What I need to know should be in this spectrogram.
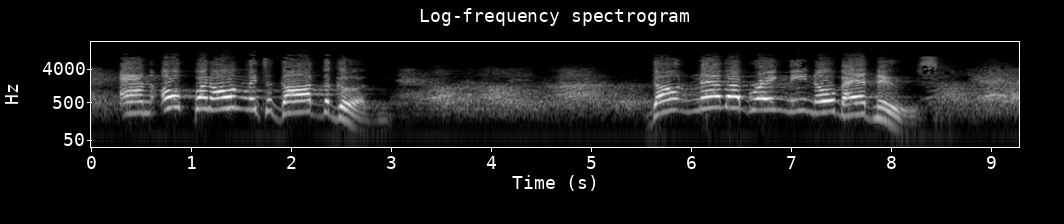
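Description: A man preaches with animation, his voice rising and falling.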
